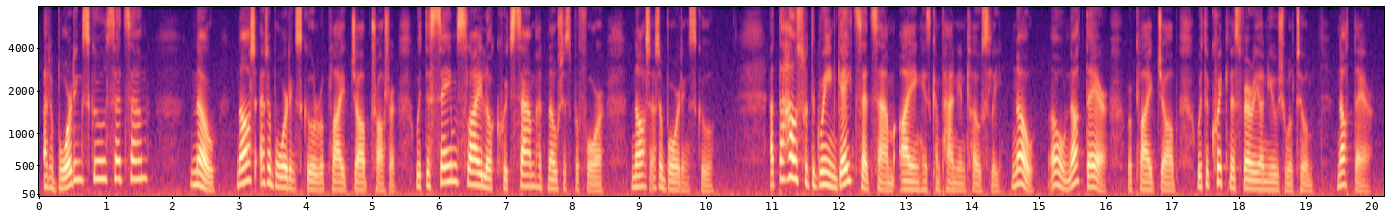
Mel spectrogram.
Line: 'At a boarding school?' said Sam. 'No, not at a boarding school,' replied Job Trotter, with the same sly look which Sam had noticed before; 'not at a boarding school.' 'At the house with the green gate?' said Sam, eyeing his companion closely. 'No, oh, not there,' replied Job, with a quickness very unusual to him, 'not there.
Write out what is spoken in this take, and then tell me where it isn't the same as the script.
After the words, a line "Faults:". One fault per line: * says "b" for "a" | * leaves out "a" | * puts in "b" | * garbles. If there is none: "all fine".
'At a boarding school?' said Sam. 'No, not at a boarding school,' replied Job Trotter, with the same sly look which Sam had noticed before; 'not at a boarding school.' 'At the house with the green gate?' said Sam, eyeing his companion closely. 'No, oh, not there,' replied Job, with a quickness very unusual to him, 'not there.
Faults:
all fine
